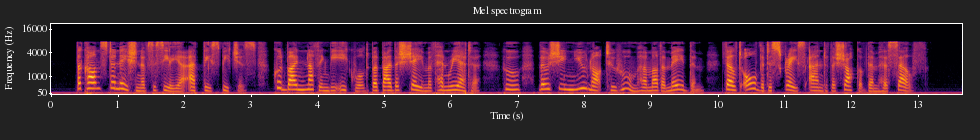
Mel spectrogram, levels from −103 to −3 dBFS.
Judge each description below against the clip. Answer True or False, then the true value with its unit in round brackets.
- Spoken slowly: False (170 wpm)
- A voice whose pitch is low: False (220 Hz)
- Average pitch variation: False (5.7 semitones)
